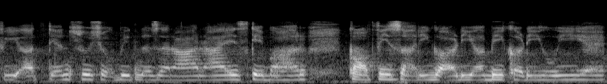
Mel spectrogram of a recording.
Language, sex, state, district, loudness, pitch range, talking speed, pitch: Hindi, female, Rajasthan, Jaipur, -18 LUFS, 210-235 Hz, 160 wpm, 215 Hz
